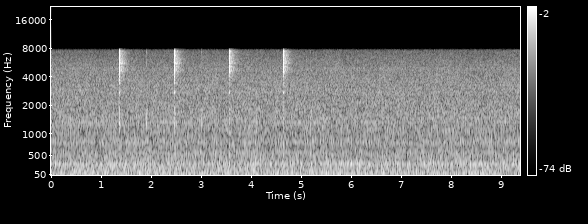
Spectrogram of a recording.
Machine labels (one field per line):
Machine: valve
